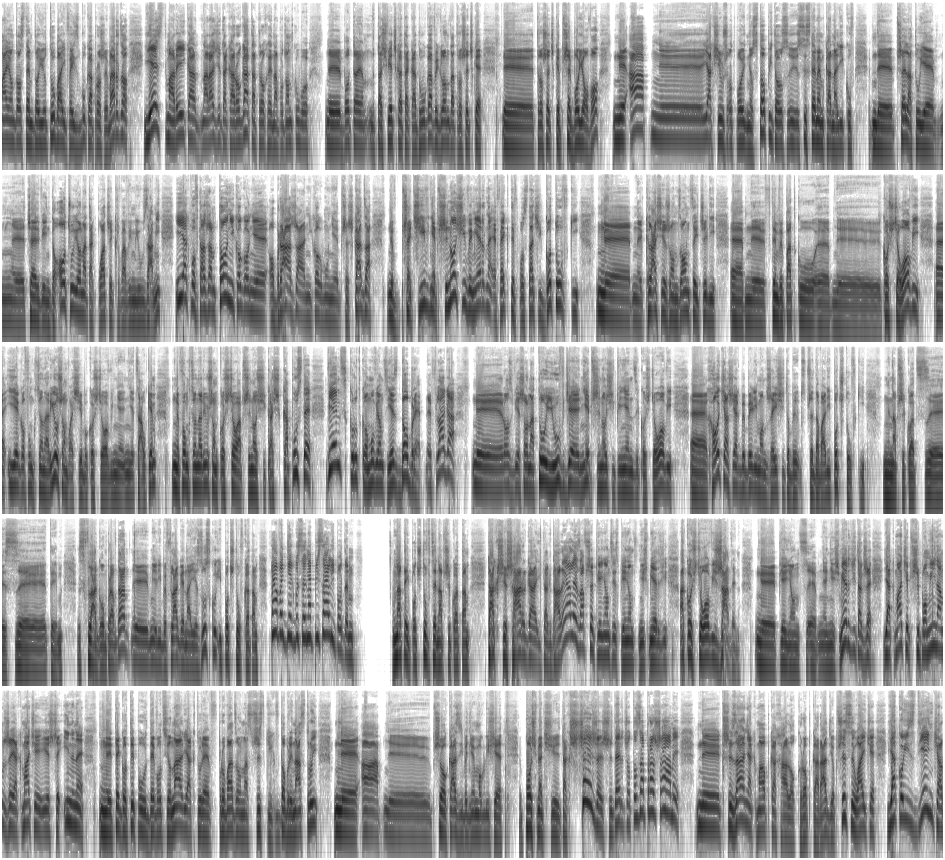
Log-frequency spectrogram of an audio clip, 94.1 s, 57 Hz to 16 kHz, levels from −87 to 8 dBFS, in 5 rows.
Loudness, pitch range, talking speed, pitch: -14 LUFS, 125-160 Hz, 125 wpm, 140 Hz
